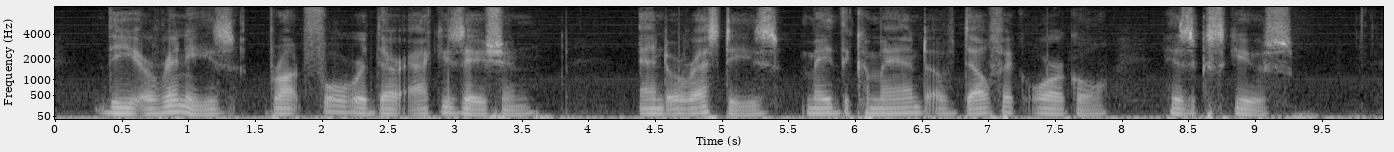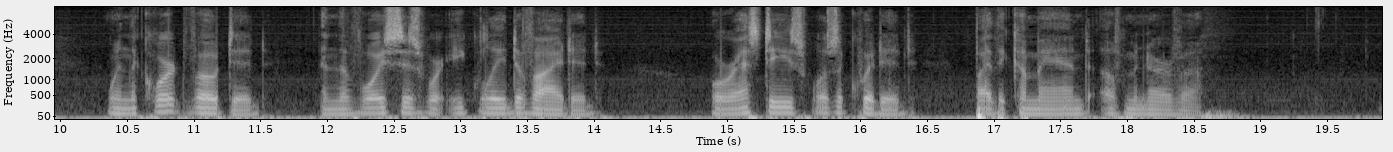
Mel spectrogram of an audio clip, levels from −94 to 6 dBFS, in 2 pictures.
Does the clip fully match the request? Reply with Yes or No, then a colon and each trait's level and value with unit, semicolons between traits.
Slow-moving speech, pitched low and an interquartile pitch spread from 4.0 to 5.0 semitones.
No: slow, 105 wpm; very low, 95 Hz; narrow, 2.6 semitones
